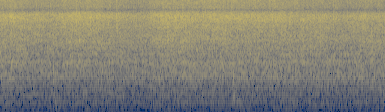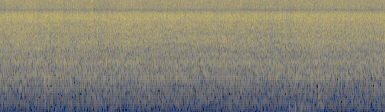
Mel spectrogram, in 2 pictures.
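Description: Sliced bell peppers and onions sizzling steadily with their sauces in a hot non-stick wok on high flame as they are stir-fried with a spatula.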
